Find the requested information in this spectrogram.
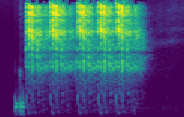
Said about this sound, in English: A distant gunshot. Wasn't supposed to be that distant. I just held my phone away from the microphone.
